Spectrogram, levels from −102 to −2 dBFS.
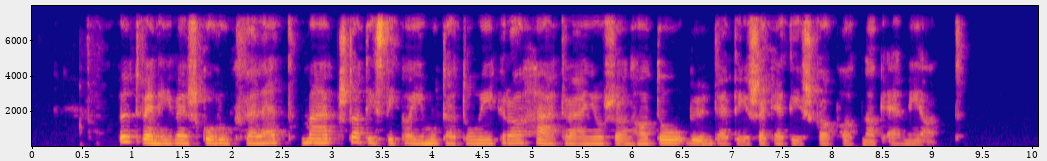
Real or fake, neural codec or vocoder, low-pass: fake; vocoder, 44.1 kHz, 128 mel bands, Pupu-Vocoder; 7.2 kHz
